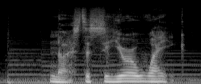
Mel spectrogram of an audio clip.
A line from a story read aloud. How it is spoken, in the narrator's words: she snapped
